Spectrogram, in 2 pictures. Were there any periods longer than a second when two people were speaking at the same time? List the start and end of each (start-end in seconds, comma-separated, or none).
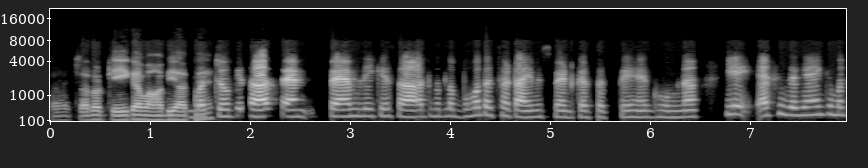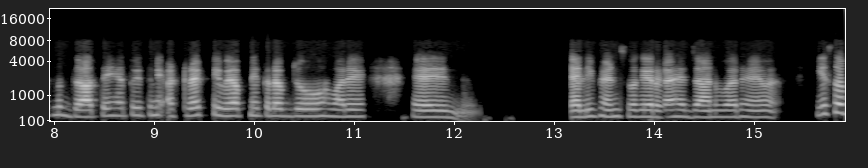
none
